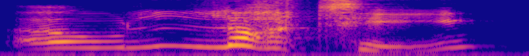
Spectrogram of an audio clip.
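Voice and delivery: high, loud, drawn-out distraught cry; screamed. A narrator's reading. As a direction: cry out in desperation to a wailing child. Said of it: "screamed Miss Amelia".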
